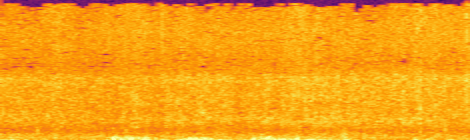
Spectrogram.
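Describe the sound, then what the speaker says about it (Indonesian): Strong wind from a storm blows over tomato plants, a steady blustery rush with rumbling gusts buffeting the microphone, moderately loud and continuous with no voices. "terkena angin kencang ya."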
